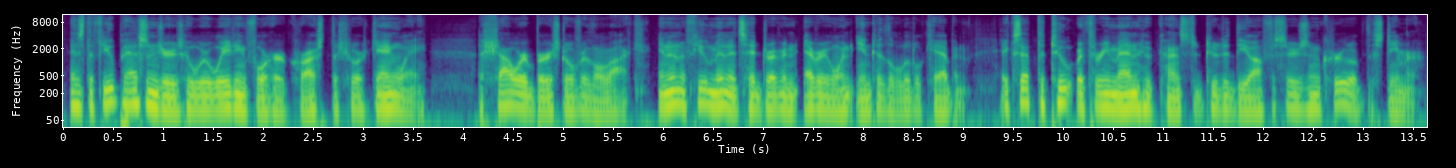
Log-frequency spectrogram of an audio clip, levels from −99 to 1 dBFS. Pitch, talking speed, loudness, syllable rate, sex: 90 Hz, 205 wpm, -18 LUFS, 5.8 syllables/s, male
